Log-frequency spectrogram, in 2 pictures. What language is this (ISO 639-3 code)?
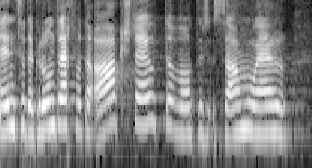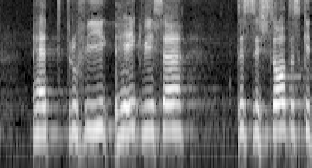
gsw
